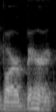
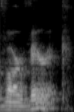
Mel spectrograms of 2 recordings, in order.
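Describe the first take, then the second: First: The word is said with B sounds. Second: The word is said with V sounds. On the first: This is how English speakers say it. "we say it with a B sound" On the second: This is how modern Greek speakers say it. "the Greeks currently say varvaric"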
